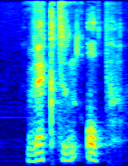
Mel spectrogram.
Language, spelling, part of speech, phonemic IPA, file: Dutch, wekten op, verb, /ˈwɛktə(n) ˈɔp/, Nl-wekten op.ogg
- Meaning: inflection of opwekken: 1. plural past indicative 2. plural past subjunctive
